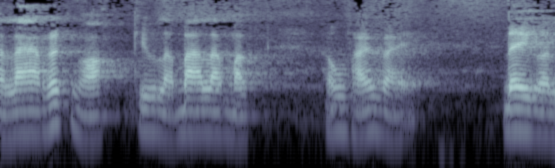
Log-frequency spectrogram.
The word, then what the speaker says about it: Ba La Mật: Tiếng Phạn đọc là Ba Ra Mi, tiếng âm mình đọc là Ba La Mật.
